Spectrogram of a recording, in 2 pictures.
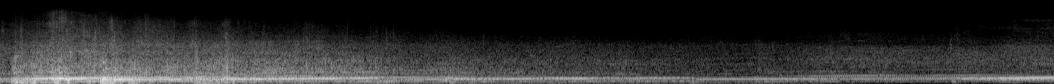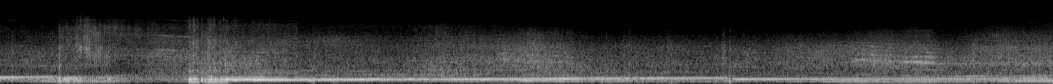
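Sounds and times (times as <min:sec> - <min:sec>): racing car engine accelerating: 0:00.0 - 0:07.0.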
